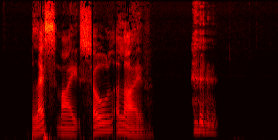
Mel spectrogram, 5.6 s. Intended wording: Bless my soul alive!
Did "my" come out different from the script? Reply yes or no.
no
